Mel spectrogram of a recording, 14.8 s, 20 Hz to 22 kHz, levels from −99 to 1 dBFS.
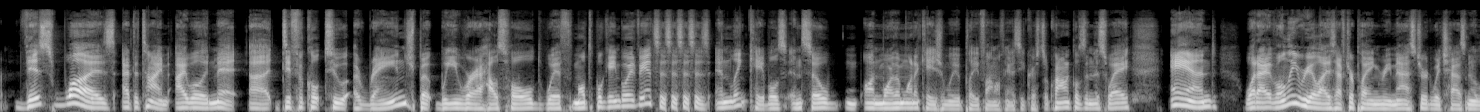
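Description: From 6.64 to 6.99 s, repeated frames: one 116.1 ms block, consistent with a short run of compressed frames, plays three extra times. This produces a stutter of identical repeats that adds 348 ms, rather than a gap or smeared concealment.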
